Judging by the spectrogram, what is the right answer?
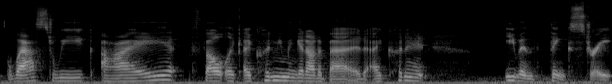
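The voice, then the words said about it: Congested voice. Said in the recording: “You could probably still hear it in my voice. I'm still a little bit congested”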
